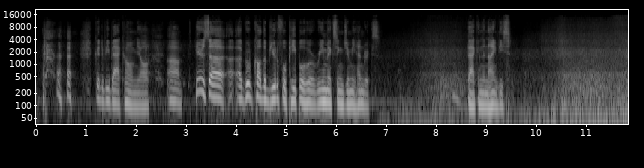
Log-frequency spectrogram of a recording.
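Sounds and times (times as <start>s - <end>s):
speech: 0.4s - 6.9s, 8.6s - 9.6s
ocean surf rolling and washing: 7.4s - 8.7s, 9.7s - 11.8s
wind buffeting the microphone: 9.6s - 11.8s.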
